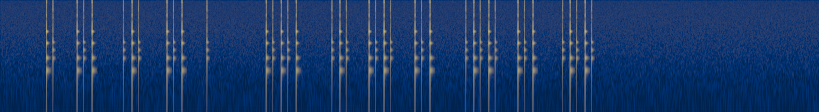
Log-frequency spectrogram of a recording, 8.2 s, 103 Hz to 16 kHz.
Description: Morse code, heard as a telegraph sounder, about 16 wpm. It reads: ERA FILL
